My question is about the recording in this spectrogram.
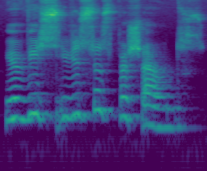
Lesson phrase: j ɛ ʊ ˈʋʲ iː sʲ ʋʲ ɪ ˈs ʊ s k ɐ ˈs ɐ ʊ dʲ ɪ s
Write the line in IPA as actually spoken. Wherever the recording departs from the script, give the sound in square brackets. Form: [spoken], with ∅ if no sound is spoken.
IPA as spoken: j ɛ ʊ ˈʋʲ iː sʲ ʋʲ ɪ ˈs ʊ s [p] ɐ [ˈʃ] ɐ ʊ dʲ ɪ s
